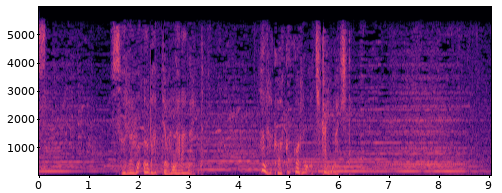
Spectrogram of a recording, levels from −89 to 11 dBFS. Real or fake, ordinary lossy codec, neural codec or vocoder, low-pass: real; AAC, 32 kbps; none; 5.4 kHz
